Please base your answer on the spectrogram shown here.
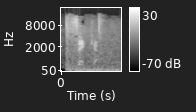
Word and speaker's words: Zika: and it was pronounced zuka on the LPL English broadcast but we have seen some people saying that in Chinese it's actually pronounced more with an i zika so I think for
